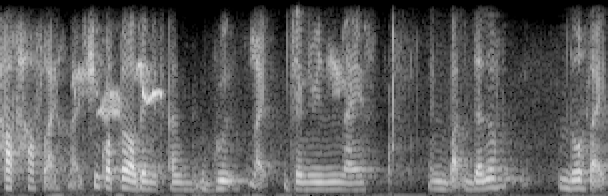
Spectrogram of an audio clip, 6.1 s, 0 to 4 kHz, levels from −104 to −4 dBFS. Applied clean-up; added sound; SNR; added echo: neural mask model Resemble Enhance denoiser.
